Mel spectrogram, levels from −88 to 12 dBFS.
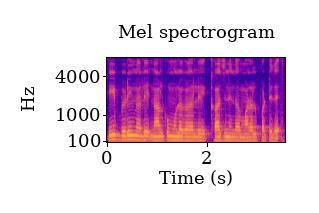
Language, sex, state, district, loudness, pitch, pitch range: Kannada, male, Karnataka, Koppal, -14 LUFS, 125 Hz, 120-140 Hz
